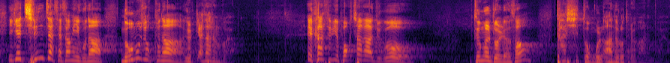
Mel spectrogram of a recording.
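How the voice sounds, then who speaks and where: A male pastor preaching a sermon, telling a story with lively rises and drops and asking the congregation questions. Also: sits high.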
